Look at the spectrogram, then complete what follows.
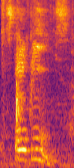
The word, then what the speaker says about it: stapes: start to influence me I'm influencing you right stabies as the proper pronunciation this acts under the foot plate of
